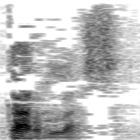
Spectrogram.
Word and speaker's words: Carles: He sabido que mañana voy a hacer una nota radial, mañana o pasado, creo, en donde su amigo Carles, o Carla, como usted quiera llamarlo... – Se escribe Carles, más se pronuncia Carlas.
